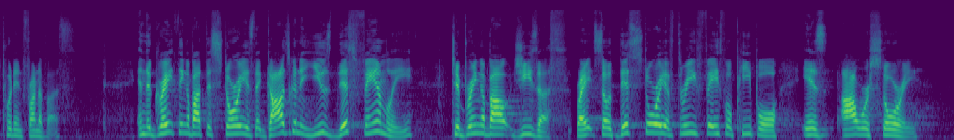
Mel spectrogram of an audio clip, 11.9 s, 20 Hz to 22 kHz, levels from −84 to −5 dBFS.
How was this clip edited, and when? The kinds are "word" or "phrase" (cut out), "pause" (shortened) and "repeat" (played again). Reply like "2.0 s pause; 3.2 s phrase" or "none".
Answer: 7.1 s pause; 7.7 s word; 10.4 s pause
